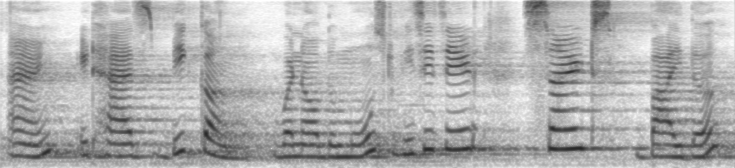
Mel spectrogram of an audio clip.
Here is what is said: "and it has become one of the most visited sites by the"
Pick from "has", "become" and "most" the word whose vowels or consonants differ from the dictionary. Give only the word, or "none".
none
